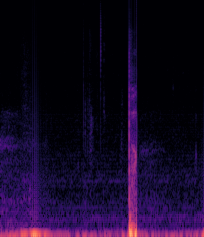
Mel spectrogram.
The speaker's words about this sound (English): My elbow hit the keyboard.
